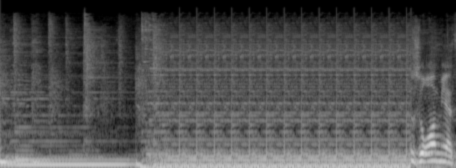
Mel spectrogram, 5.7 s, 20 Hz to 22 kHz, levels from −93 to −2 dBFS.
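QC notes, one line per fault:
2.24–5.14 s: broken-record loop, a 0.22 s fragment repeating exactly 13 times back to back, likely a stalled player resending its last buffer, losing the intended audio.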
